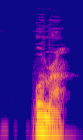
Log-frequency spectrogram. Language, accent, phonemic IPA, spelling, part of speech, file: English, Australia, /wʊmra/, woomera, noun, En-au-woomera.ogg
- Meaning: A traditional spearthrower, consisting of a stick with a hooked end, used by First Nations Australians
